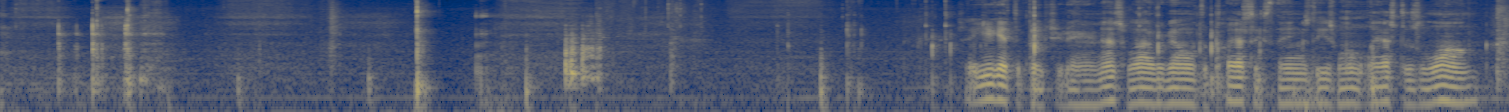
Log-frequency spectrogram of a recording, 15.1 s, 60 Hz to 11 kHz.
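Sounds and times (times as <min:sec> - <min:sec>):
parts clattering: 0:05.6 - 0:06.8.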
